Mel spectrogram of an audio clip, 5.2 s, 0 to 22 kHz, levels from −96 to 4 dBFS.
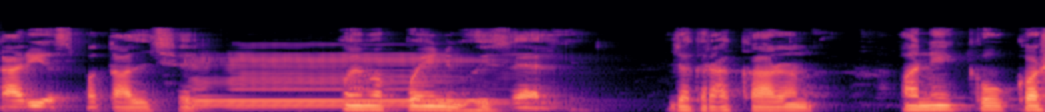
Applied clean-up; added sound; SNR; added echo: classical method log-MMSE.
